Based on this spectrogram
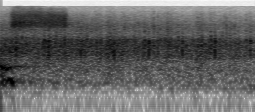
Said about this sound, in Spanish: Le da un aplauso a Dios, hermanos.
